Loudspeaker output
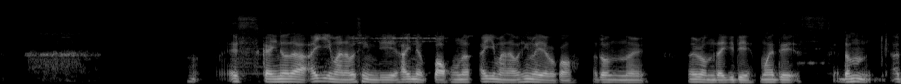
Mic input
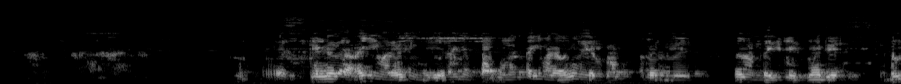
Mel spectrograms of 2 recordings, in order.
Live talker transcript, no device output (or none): none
